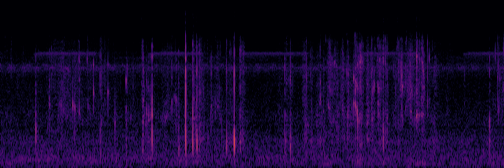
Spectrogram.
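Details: Wild raccoons eating, recorded close up: scattered sharp, crunchy bites and wet smacks, irregular and bunched around the middle, over a soft steady hiss with a faint high tone.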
